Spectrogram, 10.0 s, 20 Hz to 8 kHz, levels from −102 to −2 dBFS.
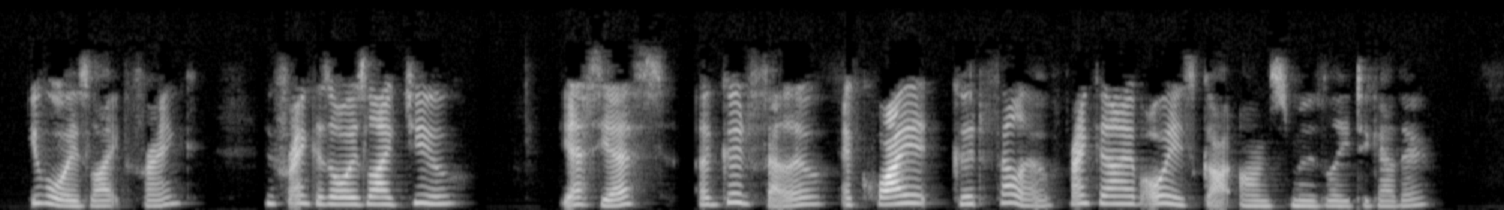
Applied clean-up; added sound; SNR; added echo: none; none; none; none.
